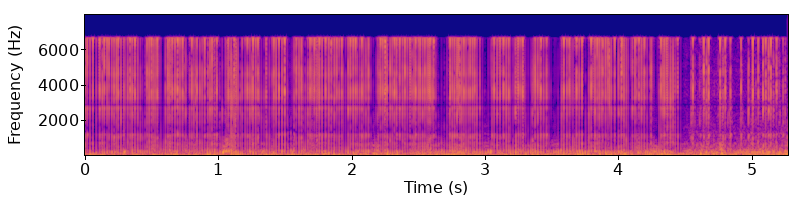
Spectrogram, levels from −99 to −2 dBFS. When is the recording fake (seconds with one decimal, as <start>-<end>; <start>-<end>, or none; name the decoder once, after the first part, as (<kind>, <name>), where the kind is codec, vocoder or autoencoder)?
0.0-4.5 (vocoder, BigVGAN v2)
